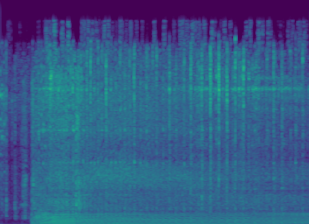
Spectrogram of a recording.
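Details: Stihl string trimmer that started but lacked power, after repair and refuel: quick rise to a loud, steady high-pitched buzz holding full speed without surging or bogging, louder as exhaust flows with less restriction; normal full-throttle run.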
